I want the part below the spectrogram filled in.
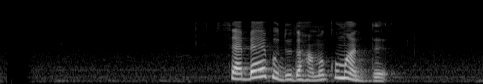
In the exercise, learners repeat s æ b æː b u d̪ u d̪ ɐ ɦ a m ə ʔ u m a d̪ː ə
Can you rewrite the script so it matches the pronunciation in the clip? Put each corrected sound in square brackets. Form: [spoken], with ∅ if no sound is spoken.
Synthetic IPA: s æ b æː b u d̪ u d̪ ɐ ɦ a m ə [k] u m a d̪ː ə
